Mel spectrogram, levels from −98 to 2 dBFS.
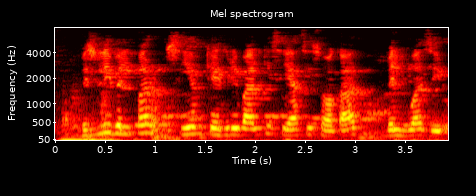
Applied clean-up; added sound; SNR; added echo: classical method WPE with log-MMSE.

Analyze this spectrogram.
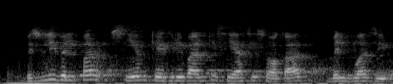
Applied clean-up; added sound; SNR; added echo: neural separator model SepFormer DNS4.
